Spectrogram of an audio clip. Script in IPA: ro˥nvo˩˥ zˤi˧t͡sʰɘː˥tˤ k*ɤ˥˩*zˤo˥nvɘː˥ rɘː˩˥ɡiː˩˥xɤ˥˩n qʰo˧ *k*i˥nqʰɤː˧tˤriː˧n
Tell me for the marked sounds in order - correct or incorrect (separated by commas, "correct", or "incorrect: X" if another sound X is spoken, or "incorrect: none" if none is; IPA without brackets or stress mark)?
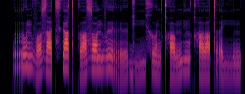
incorrect: ɤ˩˥, incorrect: ŋ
